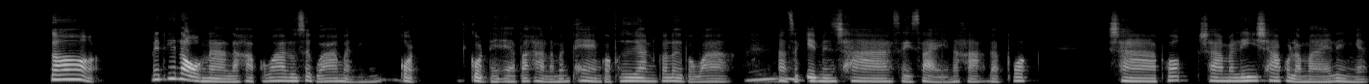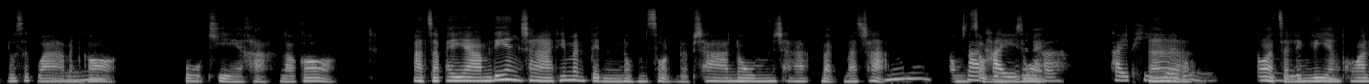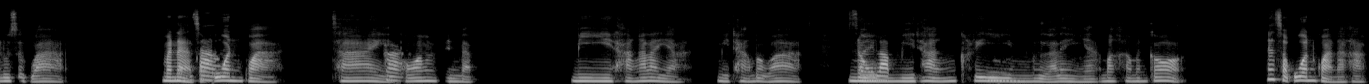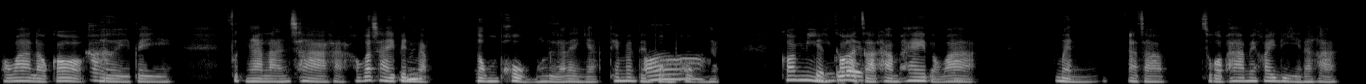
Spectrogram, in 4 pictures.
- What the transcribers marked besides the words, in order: other background noise
- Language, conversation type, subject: Thai, unstructured, คุณเริ่มต้นวันใหม่ด้วยกิจวัตรอะไรบ้าง?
